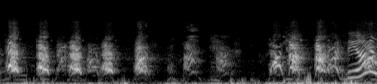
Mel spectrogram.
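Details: Shetland Sheepdogs, six 8.5-week-old puppies with adult dogs, romping outside in a yard after many days of bitter cold or wet weather, 2010; a quick run of sharp yapping barks, about three per second, then a pause and a burst of higher, whinier yips.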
